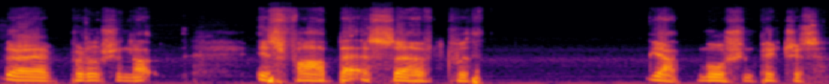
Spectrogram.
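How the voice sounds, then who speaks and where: A man's voice: medium pitch, fairly even intonation, measured pace, a bit bright, slightly rough, no echo, poor audio. A man on a podcast panel giving casual, musing, slightly hesitant commentary.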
